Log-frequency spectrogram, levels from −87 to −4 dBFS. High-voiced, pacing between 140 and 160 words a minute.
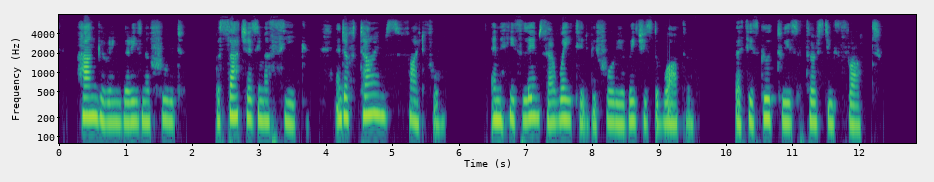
No: medium, 180 Hz; average, 150 wpm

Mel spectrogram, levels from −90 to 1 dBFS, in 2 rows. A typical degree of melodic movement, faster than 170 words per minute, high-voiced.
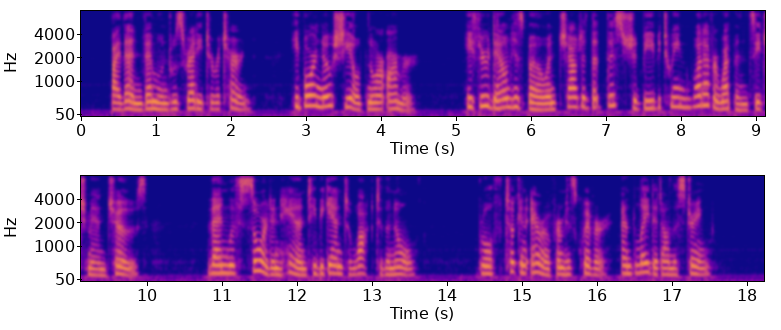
Yes: average, 4.5 semitones; average, 180 wpm; high, 215 Hz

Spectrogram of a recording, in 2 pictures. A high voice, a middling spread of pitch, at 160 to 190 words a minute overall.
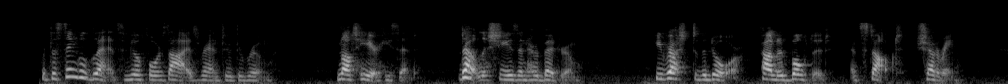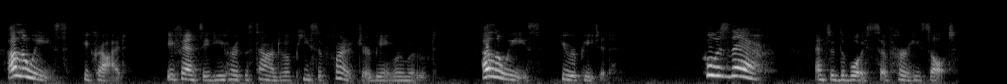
Yes: high, 215 Hz; average, 4.0 semitones; average, 180 wpm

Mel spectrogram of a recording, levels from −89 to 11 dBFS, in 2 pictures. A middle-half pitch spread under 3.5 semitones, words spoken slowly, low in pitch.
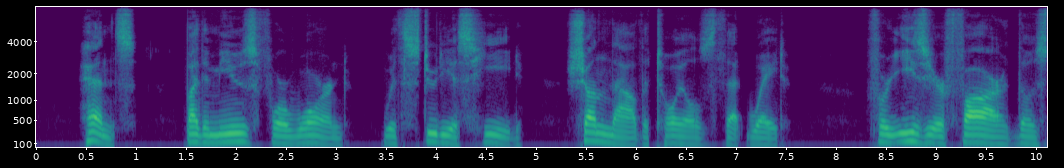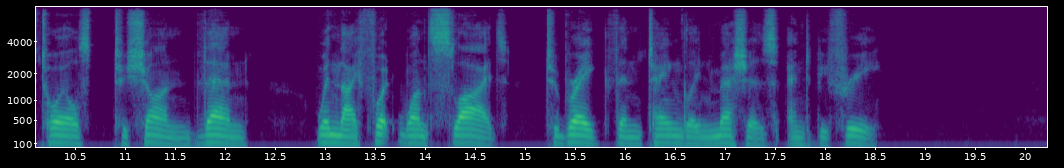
Yes: average, 2.9 semitones; slow, 105 wpm; low, 110 Hz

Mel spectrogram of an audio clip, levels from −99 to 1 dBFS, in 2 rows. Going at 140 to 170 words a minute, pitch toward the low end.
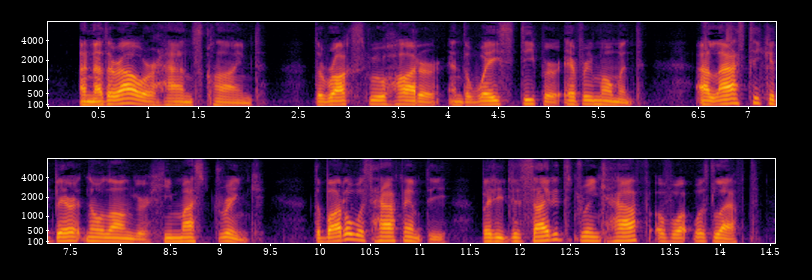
Yes: average, 165 wpm; low, 125 Hz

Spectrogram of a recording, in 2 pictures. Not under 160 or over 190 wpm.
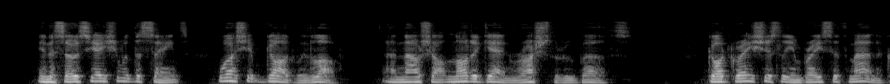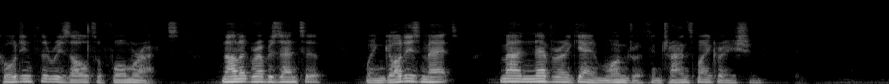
No: average, 140 wpm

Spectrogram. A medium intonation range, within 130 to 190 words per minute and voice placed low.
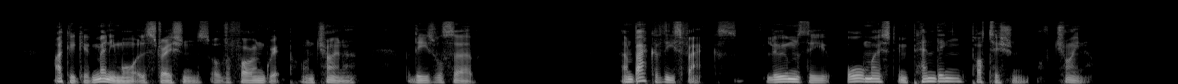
No: wide, 6.4 semitones; average, 145 wpm; low, 100 Hz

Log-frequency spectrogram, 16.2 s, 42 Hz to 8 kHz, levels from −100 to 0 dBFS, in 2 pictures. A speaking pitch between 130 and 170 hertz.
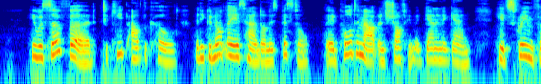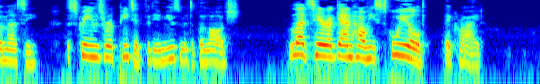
No: high, 205 Hz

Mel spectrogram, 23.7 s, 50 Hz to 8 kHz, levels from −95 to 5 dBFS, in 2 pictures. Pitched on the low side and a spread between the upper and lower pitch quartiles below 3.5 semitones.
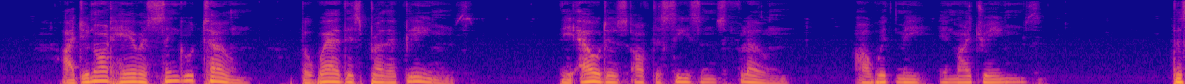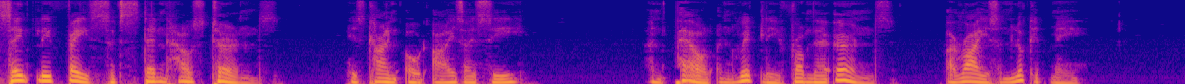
No: low, 120 Hz; average, 4.4 semitones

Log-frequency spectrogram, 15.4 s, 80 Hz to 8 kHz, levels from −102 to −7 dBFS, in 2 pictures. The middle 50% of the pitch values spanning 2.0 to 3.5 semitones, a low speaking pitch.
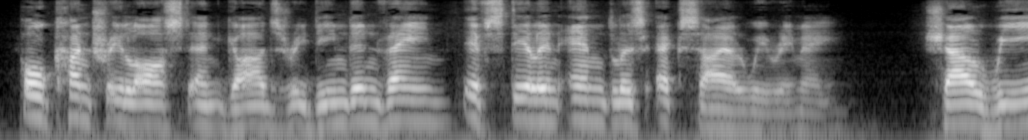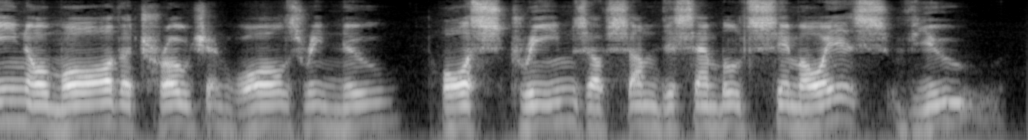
Yes: average, 2.8 semitones; low, 130 Hz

